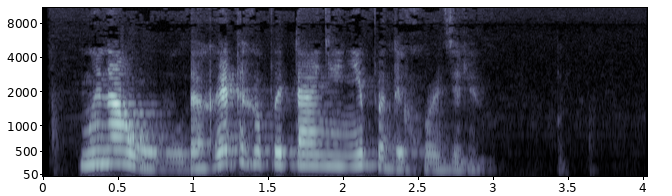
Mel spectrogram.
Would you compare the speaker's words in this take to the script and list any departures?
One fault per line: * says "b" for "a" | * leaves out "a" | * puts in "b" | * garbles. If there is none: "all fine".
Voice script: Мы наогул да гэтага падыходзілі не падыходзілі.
* says "пытання" for "падыходзілі"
